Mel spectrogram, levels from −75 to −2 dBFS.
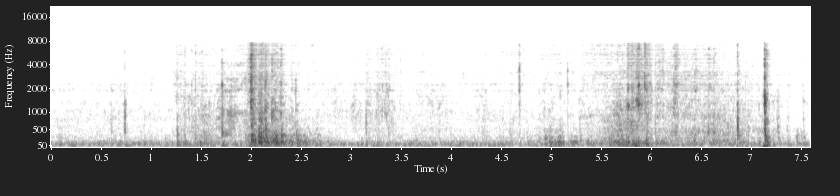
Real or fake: fake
